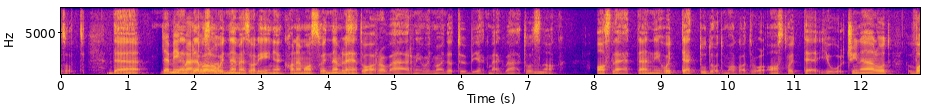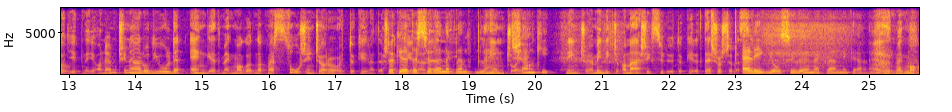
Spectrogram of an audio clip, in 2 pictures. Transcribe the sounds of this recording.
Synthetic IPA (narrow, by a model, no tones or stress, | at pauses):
zo̞̰t̪ː | d̪ɛ | d̪ɛmeːɡad̪ɛvɒlɒɦo̞ɟnɛmɛzɒleːɲɛkhɒnɛmɒsho̞ɟnɛmlɛɦɛt̪ɒrːɒvaːrniɦo̞ɟmɒjd̪ɒt̪ø̞bːijɛ̰kmɛ̰ɡʋa̰ːlt̪o̞znɒ̰k | ɒst̪lɛɦɛt̪ːɛnːiɦo̞ɟt̪ɛt̪ud̪o̞̰d̪mɒɡɒ̰d̪ro̰ːlɒst̪ho̞ɟt̪ɛ̰jo̰ːlt͡ʃinaːlo̞d̪vɒɟḛːpnḛːɦɒ̰nɛmt͡ʃinaːlo̞d̪joːld̪ɛɛŋɡɛd̪mɛɡmɒɡɒd̪nɒkmɛrt̪soːʃint͡ʃɒrːoːlɦoc̚t̪ø̞keːlɛt̪ɛʃt̪økeːlɛt̪ɛʃsyløːnɛknɛmlɛnint͡ʃo̰jʃɛŋki | nint͡ʃojɒmmind̪ikt͡ʃɒkɒmaːʃiksyløːt̪økeːlɛt̪ːɛʃo̞ʃʃɛ̰vɛ̰sɛleːɡjoːsyløːnɛklɛnːikɛ̰lːɛat̪mɛɡmɒɡ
